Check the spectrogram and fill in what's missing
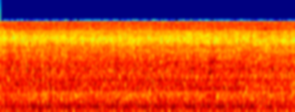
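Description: A JCB backhoe with a hydraulic pump leaking oil idles its engine in a steady, loud, close low rumble that stays even throughout with no voices.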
